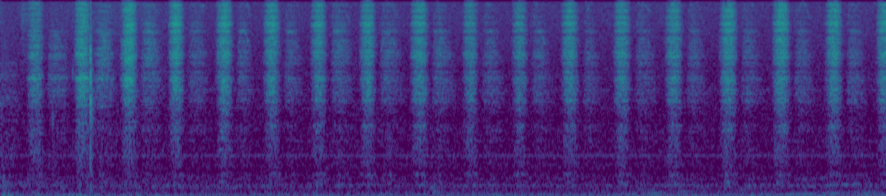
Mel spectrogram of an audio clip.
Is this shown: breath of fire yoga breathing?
yes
